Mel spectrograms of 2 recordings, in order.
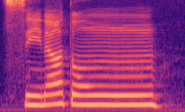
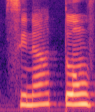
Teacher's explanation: سینا تون نہیں پڑھیں گے، سینا توم پڑھیں گے واو کی آواز کے ساتھ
